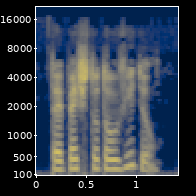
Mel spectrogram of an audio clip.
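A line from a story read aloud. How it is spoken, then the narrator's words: Weary question. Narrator (Russian): устало поинтересовалась Тереза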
